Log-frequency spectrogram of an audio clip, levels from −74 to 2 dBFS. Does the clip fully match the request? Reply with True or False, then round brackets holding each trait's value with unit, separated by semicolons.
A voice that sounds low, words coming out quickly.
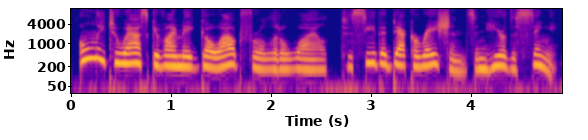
False (210 Hz; 245 wpm)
